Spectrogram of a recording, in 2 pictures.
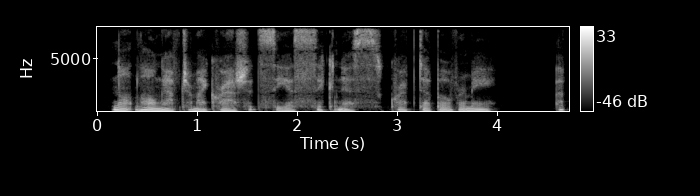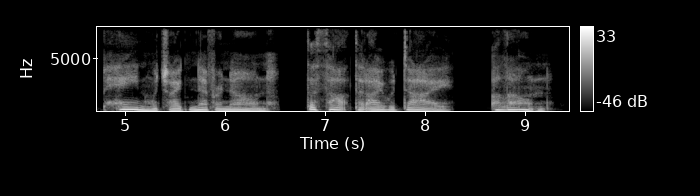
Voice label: Poetry - Pain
